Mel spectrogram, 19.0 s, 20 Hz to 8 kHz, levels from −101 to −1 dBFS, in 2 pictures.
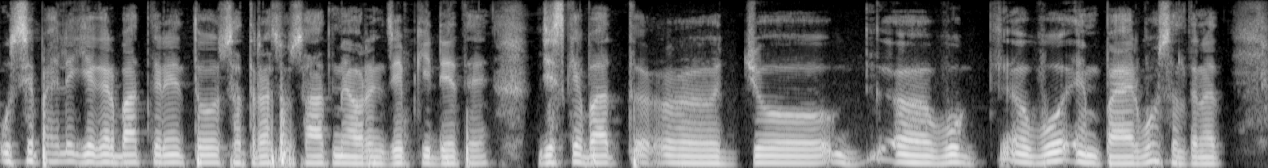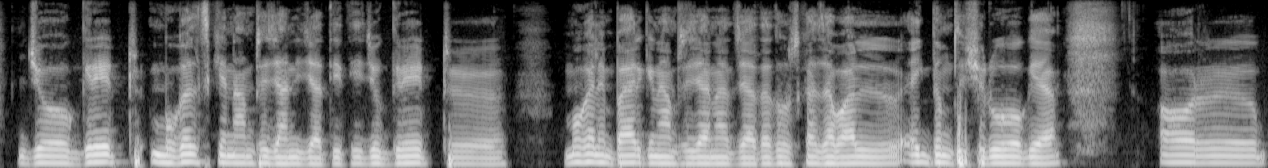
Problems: constant background noise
